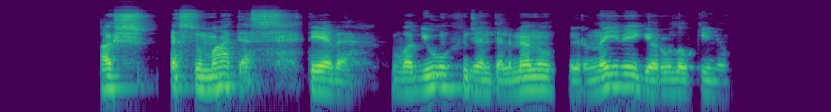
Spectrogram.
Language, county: Lithuanian, Šiauliai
